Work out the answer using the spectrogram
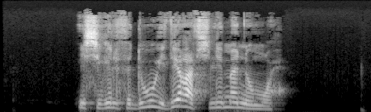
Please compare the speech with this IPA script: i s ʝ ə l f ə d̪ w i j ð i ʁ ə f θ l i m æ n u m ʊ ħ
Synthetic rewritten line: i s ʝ ə l f ə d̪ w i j ð i ʁ ə f s l i m æ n u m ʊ ħ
